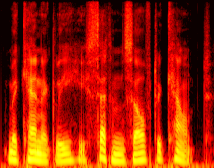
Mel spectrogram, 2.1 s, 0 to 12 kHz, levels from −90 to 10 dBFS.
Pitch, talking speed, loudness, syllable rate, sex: 100 Hz, 170 wpm, -17 LUFS, 5.6 syllables/s, male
